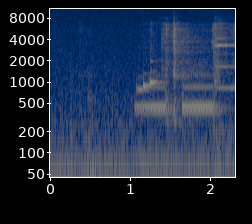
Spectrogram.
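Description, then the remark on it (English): A phone starts ringing with an incoming call after about a second of quiet: a loud electronic tone that shifts pitch in short steps, with a brief click in the middle and no talking. “Alright, let's see if my phone rings.”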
